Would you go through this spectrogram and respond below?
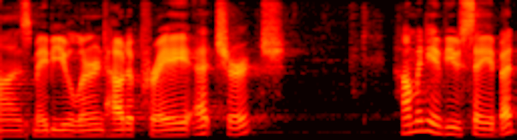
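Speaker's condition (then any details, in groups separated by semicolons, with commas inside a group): No condition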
